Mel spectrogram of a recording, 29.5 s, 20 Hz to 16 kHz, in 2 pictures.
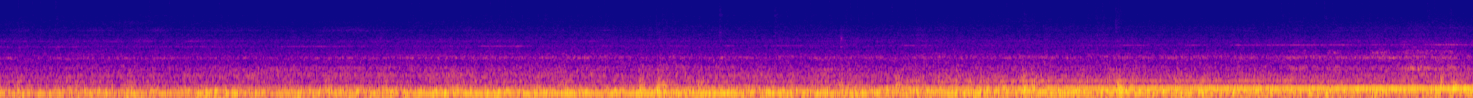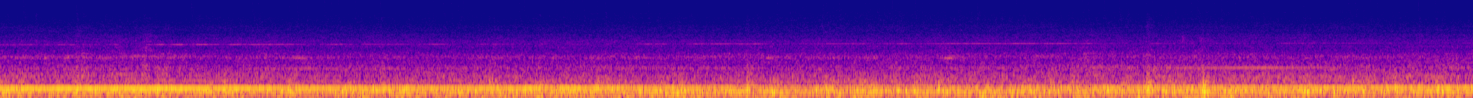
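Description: Interior running sound of a JR East E531 series electric train with Hitachi IGBT-VVVF traction, travelling at speed: a steady rumble of wheels on rails with a low hum that rises slowly in pitch, growing slightly louder.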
